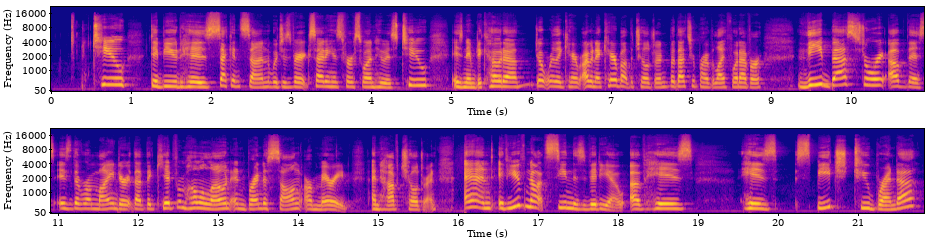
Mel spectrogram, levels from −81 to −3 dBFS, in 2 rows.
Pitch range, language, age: 215-290 Hz, English, 20-39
